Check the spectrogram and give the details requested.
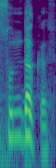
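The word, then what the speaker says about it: Sundhnúkur: सो इसको बोला जाता है सुनक, इसको बोला जाता है सुंदक.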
